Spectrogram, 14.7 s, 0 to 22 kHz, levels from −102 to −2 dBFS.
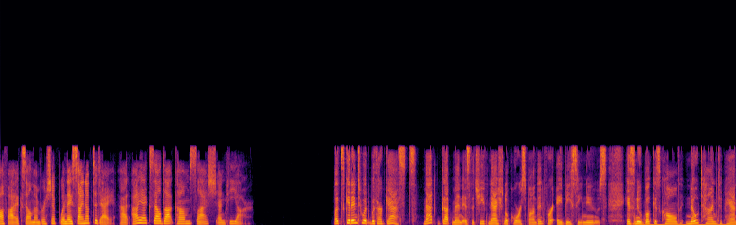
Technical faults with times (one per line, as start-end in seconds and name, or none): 12.70-14.73 DC step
